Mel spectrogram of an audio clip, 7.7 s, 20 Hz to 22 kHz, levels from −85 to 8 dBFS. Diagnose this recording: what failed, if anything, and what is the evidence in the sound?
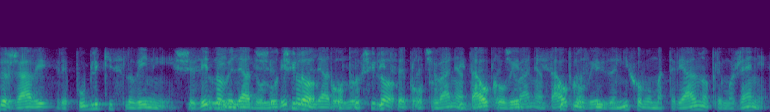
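Doubled audio track from 1.86 to 6.20 s: a dry copy trails about 0.7 s behind, around 5 dB down, starting and stopping abruptly, likely from a slower second capture path.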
